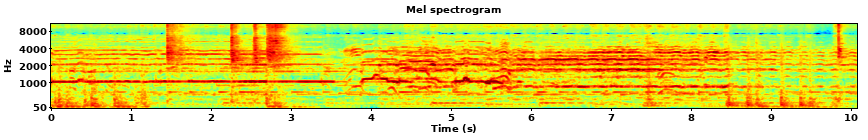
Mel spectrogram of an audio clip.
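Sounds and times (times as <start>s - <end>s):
heavy drum strokes: 0.0s - 3.4s
percussion ensemble playing: 0.0s - 10.0s.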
